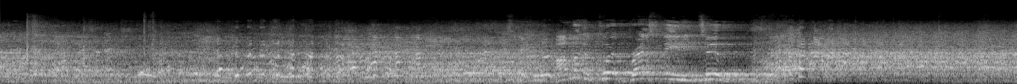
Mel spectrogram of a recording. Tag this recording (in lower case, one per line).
speech
inside a large room or hall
